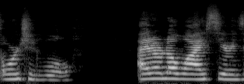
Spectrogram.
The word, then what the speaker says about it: Orchid Wolf: she will but like or wolf you do not say that that's not how you pronounce it it's Orchard wolf I don't know why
